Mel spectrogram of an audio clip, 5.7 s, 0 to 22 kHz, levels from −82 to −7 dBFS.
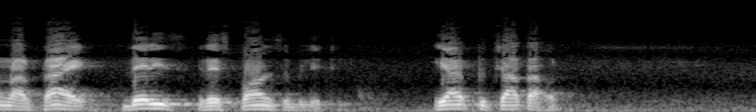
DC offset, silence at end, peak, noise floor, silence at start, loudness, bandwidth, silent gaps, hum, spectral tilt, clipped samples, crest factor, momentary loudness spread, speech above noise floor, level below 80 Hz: under 0.1%; 0.95 s; -4 dBFS; -46 dBFS; 0 s; -20 LUFS; 8 kHz; none; none; -8 dB/octave; under 0.1%; 18 dB; 15 LU; 27 dB; -46 dBFS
